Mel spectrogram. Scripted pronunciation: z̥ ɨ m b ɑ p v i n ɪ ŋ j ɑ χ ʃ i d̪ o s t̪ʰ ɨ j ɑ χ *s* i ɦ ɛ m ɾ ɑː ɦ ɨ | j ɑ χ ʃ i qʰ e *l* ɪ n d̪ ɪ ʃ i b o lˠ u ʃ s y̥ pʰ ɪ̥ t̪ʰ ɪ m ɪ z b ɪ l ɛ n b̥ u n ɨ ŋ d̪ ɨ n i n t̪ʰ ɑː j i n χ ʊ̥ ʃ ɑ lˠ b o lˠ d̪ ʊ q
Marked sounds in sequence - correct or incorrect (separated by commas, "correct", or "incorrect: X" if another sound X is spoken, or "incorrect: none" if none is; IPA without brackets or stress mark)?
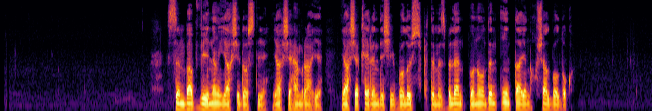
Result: incorrect: ʃ, incorrect: ɾ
